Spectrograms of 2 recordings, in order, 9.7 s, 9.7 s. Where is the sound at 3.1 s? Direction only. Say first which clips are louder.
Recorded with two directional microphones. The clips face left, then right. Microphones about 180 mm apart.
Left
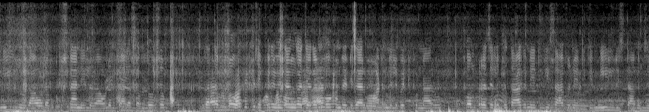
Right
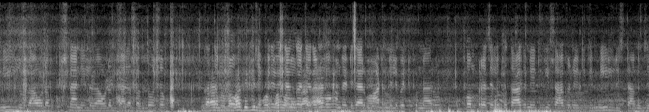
Even; 10° left (ahead or behind).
